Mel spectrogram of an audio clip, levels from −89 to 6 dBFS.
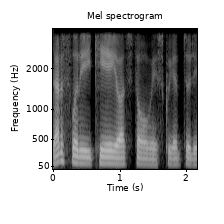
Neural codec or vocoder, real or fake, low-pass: codec, 16 kHz, 0.5 kbps, FunCodec, trained on LibriTTS, 25 frames a second; fake; 3.6 kHz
